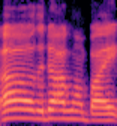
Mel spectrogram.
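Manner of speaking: high, mild mock yell, called out across distance. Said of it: "she yells out to me".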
